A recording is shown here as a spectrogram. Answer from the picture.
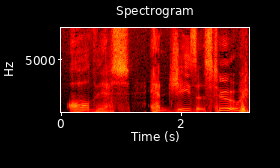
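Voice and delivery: slow, hushed and grateful; slow, reverent prayer. Retold or imitated. Old Puritan over bread and water, slow reverent prayer. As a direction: savor every word like grace. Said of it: "he said these words".

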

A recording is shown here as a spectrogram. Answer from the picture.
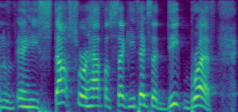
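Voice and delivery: usual speaking voice

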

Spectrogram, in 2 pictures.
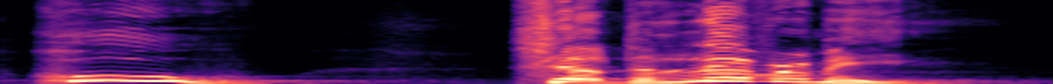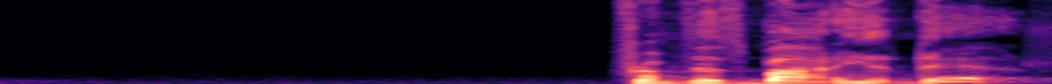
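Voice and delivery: Paul's cry, starting high on the first word and easing down; Paul's plea. Acted. Paul asks who will deliver him, pleading cry. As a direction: lift "Who" high like a desperate appeal. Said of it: "He says".

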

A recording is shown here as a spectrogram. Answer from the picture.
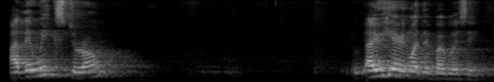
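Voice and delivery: ordinary talk

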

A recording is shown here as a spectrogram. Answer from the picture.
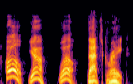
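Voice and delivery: drip with sarcasm, stretch it out; sarcastic. Real, not acted. Host to listeners about trusting the Taliban, sarcastic.

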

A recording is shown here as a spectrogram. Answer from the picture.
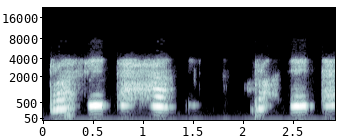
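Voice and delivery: high sing-song call up the stairs; neighbor calling out. Retold or imitated. Downstairs neighbor yelling up to mom, high calling voice. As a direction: call her name high and drawn out. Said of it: "le grita a mi mamá".

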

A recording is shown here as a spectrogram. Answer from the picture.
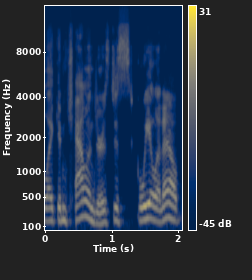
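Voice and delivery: ordinary talk

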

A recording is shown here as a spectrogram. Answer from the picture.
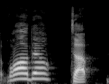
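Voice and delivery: high, loud mock mother; brightly hammed-up mom; mother greeting. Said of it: "the mother goes".

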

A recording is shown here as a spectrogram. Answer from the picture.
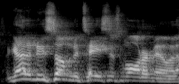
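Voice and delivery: quick mock watermelon-salter's voice; silly put-on voice. Preacher mocking Southerners who salt watermelon, silly put-on voice. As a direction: put on a daft voice and rush it. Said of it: "that's the voice I use".

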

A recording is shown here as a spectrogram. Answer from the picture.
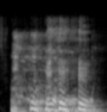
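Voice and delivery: real, spontaneous chuckle; amused laugh. Real, not acted. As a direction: break into a quick laugh. Laughs after naming the phone.

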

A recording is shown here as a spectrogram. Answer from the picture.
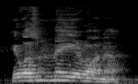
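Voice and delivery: muffled shout from under a table; muffled call. Acted. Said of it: "I called out in a muffled voice from under the table".

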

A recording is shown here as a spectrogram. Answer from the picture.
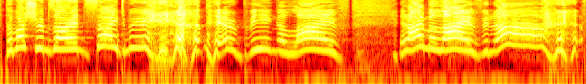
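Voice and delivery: high, loud, giddy outburst; hammed-up ecstatic yelling; mock-frenzied shout. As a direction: shriek it in over-the-top wonder, laughing between bursts. Acting out mushrooms inside her, giddy.

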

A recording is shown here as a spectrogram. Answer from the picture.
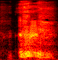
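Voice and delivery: deliberate fake cough. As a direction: cough on purpose to interrupt. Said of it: "I'll stop fake coughing".

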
